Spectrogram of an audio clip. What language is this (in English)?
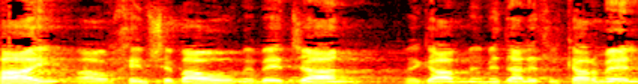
Hebrew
